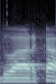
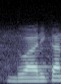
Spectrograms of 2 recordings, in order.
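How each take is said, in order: First: द्वारका as "dwaar-kaa"; two-beat dwaar-kaa for द्वारका; correct form. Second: द्वारिका as "dwaa-ri-kaa"; three-beat dwaa-ri-kaa for द्वारिका; wrong form. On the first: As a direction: go straight from r to k in द्वारका. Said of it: "होता है". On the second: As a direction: put an i after the r in द्वारिका. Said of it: "नहीं होता है". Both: Shown as a demonstration.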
